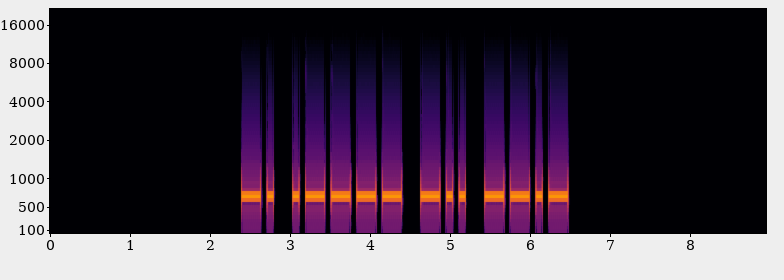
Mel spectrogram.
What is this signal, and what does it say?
Morse code, heard as a keyed tone, about 15 wpm, 700 Hz. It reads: N1DQ
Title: USA Call Signs - 4 Characters - Repeated 2x - 15wpm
